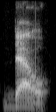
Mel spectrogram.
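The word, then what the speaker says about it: Tao: is the way or the dao and that's spelled t-a-w but it's said dao in english it's said with a d um and i have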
